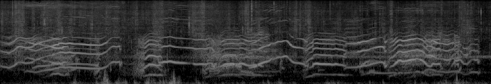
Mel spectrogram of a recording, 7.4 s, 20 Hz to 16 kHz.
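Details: German Shepherd newborns calling just after birth, after labour from 5 a.m. into early afternoon; drawn-out, wavering whimpers overlap steadily, with thumps and handling noise underneath.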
